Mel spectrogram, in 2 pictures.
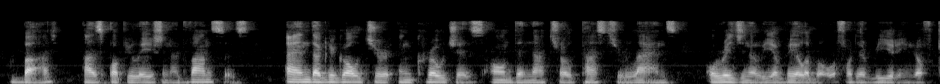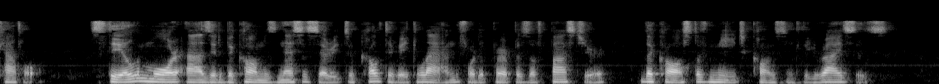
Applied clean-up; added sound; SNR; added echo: none; none; none; none.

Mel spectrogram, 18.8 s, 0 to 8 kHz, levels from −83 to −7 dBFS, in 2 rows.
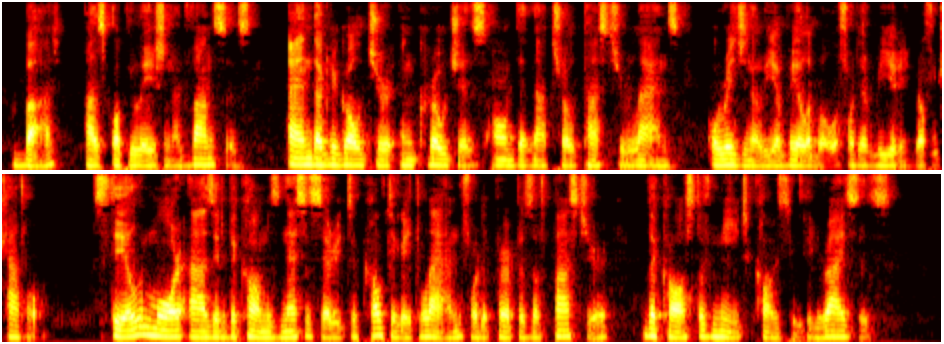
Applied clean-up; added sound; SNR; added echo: neural mask model Resemble Enhance denoiser.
